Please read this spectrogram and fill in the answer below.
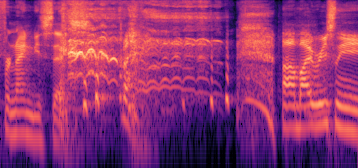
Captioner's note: laughing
